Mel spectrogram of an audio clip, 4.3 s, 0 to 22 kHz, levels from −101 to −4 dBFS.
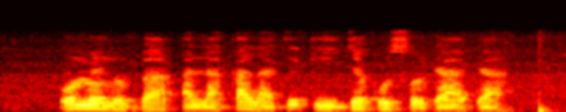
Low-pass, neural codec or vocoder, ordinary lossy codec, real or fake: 7.2 kHz; none; MP3, 48 kbps; real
